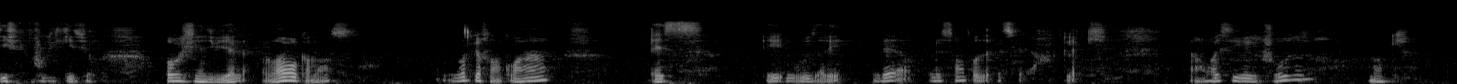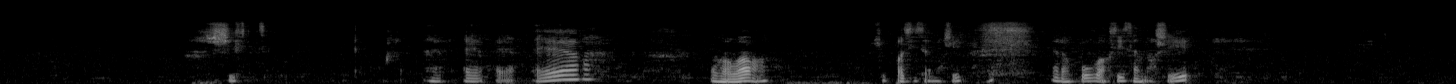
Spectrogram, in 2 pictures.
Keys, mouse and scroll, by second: 0.2-2.1 drag, 6.4 s, 17.8-19.8 typing, 26.6-28.5 middle drag, 27.2-29.1 drag.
